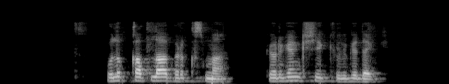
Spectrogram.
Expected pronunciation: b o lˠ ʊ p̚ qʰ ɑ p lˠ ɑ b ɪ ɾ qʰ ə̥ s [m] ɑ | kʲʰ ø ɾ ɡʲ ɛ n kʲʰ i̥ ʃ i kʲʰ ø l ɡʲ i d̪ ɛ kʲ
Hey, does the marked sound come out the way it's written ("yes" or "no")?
yes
